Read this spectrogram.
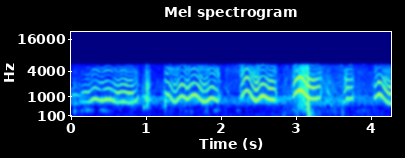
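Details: Whimpering newborn Pomeranian puppy from a Pomeranian father and part-Pomeranian mother, only one of three to survive birth: about seven loud, quavering squeals in quick succession, some sliding sharply up then down, separated by short silences.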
